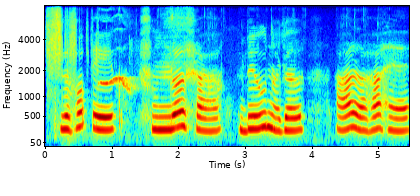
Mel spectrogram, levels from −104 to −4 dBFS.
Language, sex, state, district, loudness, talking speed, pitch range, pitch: Hindi, female, Himachal Pradesh, Shimla, -14 LUFS, 100 wpm, 235-265 Hz, 245 Hz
